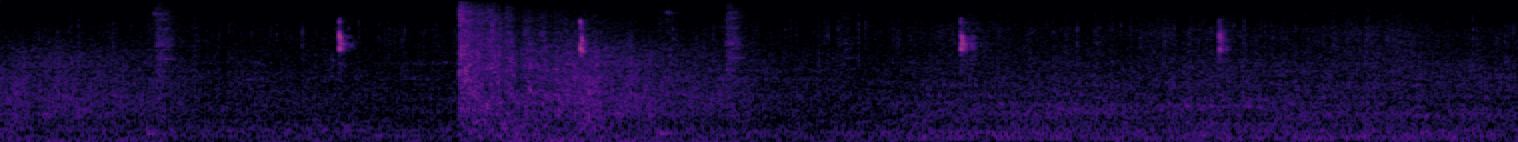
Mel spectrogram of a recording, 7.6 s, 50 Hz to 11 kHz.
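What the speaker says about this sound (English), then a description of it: "His artillery now strikes, tries to soften up this position." Artillery fire from the video game Steel Division 2 strikes a position, with a sharp blast near the middle over a continuous rumbling battle backdrop and scattered distant cracks.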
